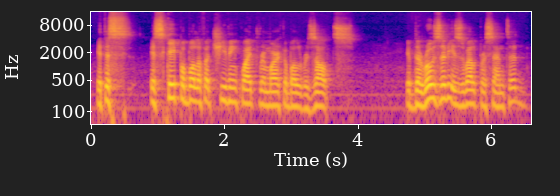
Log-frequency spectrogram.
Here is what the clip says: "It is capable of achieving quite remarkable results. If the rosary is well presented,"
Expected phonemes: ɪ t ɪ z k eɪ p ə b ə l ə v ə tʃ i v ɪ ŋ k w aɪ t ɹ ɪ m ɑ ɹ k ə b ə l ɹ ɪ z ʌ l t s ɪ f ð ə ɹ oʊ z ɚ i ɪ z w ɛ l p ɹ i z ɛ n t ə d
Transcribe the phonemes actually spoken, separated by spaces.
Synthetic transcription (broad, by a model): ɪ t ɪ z k eɪ p ə b ə l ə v ə tʃ i v ɪ ŋ k w aɪ t ɹ ɪ m ɑ ɹ k ə b ə l ɹ ɪ z ʌ l t s ɪ f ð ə ɹ oʊ z ɚ i ɪ z w ɛ l p ɹ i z ɛ n t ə d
